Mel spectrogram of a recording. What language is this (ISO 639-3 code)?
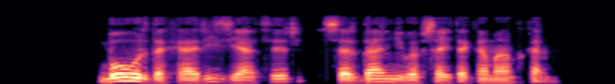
ckb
